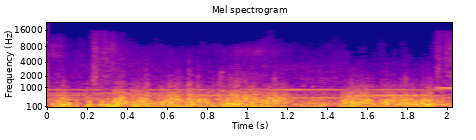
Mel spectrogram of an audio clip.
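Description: Wind buffeting the camera microphone in uneven gusts, heavy and low. Soft background music of long held notes runs underneath.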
